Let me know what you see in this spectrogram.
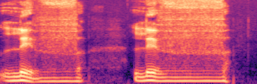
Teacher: voiced means if you say for example live live you can hear or feel there's a vibration a voice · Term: voiced consonant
